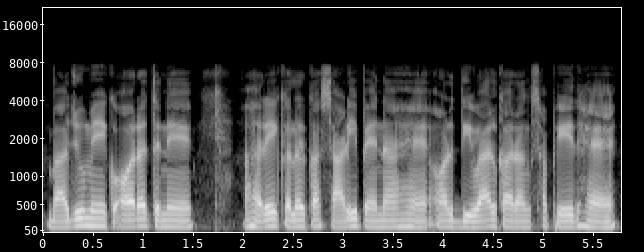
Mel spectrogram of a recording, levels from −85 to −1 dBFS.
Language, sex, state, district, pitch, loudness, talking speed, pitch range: Hindi, male, Gujarat, Valsad, 110 Hz, -15 LUFS, 175 wpm, 105-120 Hz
